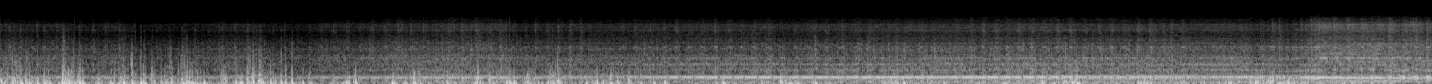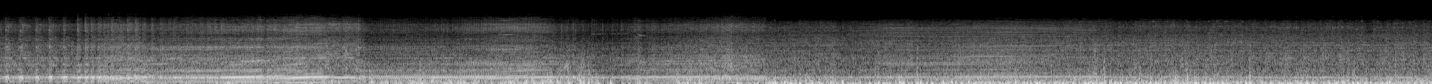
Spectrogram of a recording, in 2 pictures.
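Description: Suzuki TSR motorcycle engine running while riding, with wind buffeting the microphone. The engine note is steady at first, then rises and falls repeatedly with the throttle through the middle before settling again.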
